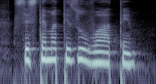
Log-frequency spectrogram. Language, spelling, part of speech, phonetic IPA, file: Ukrainian, систематизувати, verb, [sestemɐtezʊˈʋate], Uk-систематизувати.ogg
- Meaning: to systematize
